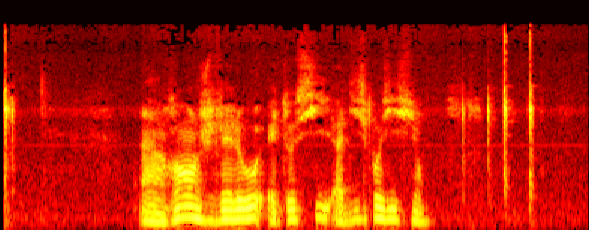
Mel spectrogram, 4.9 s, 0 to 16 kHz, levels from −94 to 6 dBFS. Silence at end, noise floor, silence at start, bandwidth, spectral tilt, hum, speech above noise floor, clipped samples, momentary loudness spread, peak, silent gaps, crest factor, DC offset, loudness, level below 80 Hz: 0.45 s; -48 dBFS; 0.05 s; 11.5 kHz; -5 dB/octave; none; 34 dB; under 0.1%; 13 LU; 0 dBFS; none; 16 dB; under 0.1%; -16 LUFS; -38 dBFS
